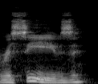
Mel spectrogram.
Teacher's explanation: if I pronounce the word receives, that S at the end, it makes a Z sound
